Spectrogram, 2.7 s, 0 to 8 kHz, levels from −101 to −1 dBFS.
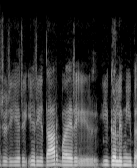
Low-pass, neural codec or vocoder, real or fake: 7.2 kHz; codec, 16 kHz, 16 kbps, FreqCodec, larger model; fake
